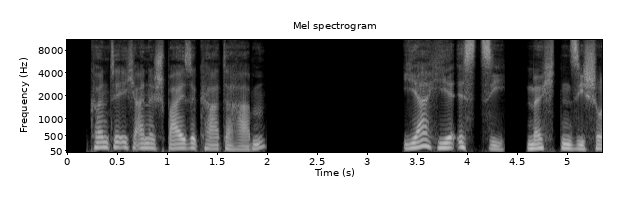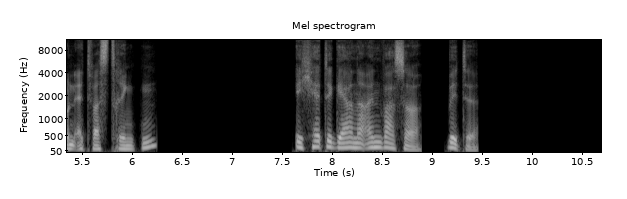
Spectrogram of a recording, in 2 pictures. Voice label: At the Restaurant Part 1 - Dialogue, German; how-many-are-in-your-party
